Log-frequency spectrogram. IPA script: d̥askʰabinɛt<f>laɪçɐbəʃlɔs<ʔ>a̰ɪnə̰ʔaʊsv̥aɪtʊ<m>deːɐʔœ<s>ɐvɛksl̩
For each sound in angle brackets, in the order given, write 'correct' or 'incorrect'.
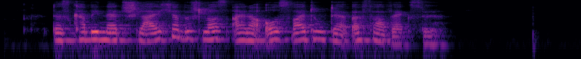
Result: incorrect: ʃ, correct, incorrect: ŋ, incorrect: f

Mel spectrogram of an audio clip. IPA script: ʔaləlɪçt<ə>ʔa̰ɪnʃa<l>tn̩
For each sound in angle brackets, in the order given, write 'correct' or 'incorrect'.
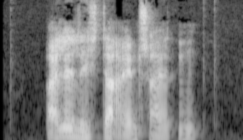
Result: incorrect: ɐ, correct

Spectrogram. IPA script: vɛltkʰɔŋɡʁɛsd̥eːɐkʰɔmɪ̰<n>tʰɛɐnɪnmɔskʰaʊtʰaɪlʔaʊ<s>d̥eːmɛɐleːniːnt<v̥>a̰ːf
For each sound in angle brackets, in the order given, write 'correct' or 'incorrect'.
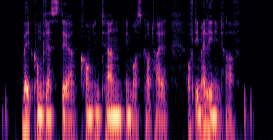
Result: correct, incorrect: f, incorrect: ʁ̥

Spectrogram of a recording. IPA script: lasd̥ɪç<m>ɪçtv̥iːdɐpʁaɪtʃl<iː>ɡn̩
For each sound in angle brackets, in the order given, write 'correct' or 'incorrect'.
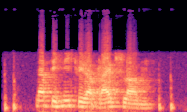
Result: incorrect: n, incorrect: aː

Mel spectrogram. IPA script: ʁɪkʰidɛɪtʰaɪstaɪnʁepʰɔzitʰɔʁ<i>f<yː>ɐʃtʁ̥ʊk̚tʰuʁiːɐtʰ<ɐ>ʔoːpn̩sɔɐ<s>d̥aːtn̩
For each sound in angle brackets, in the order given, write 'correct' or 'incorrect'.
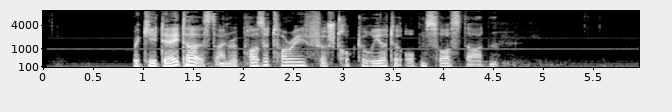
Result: correct, correct, incorrect: ə, correct

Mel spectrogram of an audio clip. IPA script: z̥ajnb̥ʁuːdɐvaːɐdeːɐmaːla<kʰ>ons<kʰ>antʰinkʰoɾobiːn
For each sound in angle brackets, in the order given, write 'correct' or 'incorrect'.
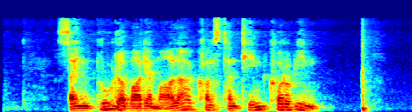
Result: correct, incorrect: tʰ

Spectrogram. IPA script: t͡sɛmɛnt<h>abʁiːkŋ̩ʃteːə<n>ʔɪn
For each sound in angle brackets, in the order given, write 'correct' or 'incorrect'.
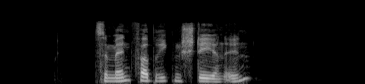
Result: incorrect: f, correct

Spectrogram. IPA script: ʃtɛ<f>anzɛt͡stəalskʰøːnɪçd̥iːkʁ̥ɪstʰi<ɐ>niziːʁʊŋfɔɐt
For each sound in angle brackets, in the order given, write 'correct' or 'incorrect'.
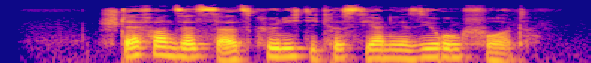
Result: correct, incorrect: a

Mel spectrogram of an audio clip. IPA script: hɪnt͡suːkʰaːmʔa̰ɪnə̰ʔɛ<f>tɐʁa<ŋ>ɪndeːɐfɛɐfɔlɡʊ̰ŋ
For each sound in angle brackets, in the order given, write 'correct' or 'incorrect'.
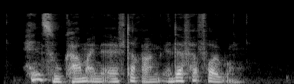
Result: correct, correct

